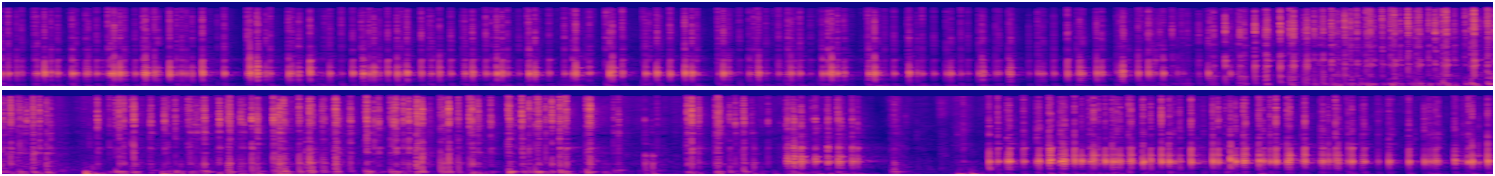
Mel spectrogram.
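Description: Fingertips and short nails tap and scratch quickly on an empty, hollow clear glass jar resting on a towel. A dense stream of rapid, dull clicks carries a hollow midrange ring, shifts in the middle into a softer, rougher scratching with more low body, then returns to fast tapping. The short, dry hits die away almost immediately.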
